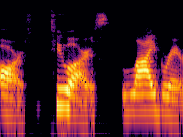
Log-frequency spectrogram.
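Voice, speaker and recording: A woman with a New England accent, medium in pitch, with ordinary pitch variation. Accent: American New England. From US New England, Maine. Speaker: English teacher. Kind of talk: pronunciation tutorial. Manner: slow, clear enunciation.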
